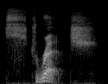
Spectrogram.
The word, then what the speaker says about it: STRC: Bitcoin treasury firm Strategies Preferred Shares, STRC, pronounced stretch.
